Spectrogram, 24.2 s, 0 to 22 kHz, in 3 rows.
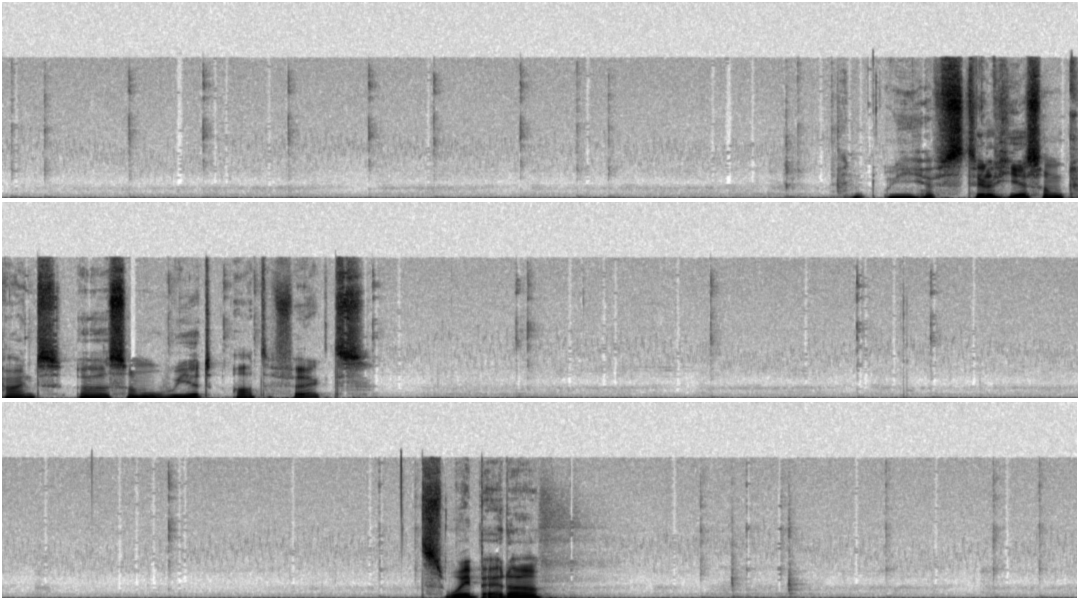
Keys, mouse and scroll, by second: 0.0 middle click, 0.9-4.3 drag, 4.3-6.3 middle drag, 6.3-6.8 scroll up 2, 6.8-8.2 middle drag, 8.2-18.1 drag, 18.3-18.9 scroll down 1, 18.9-20.0 middle drag, 20.0-20.4 scroll down 2, 20.4-22.4 middle drag, 22.4-22.7 scroll down 1, 22.7-24.2 middle drag.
